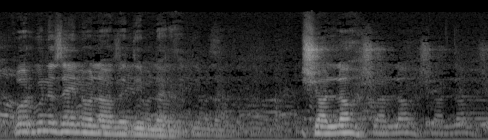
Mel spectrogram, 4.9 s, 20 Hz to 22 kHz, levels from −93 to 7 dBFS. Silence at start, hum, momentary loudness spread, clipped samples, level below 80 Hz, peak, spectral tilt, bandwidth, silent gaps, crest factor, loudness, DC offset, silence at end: 0 s; none; 20 LU; under 0.1%; -74 dBFS; -14 dBFS; -3.5 dB/octave; 16 kHz; none; 24 dB; -35 LUFS; 0.1%; 0 s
